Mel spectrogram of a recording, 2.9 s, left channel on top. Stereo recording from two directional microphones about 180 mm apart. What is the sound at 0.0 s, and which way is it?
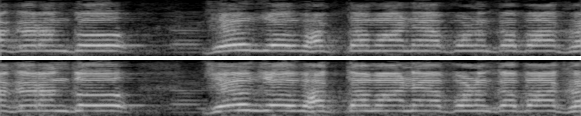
A man's voice, 10° right (ahead or behind).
